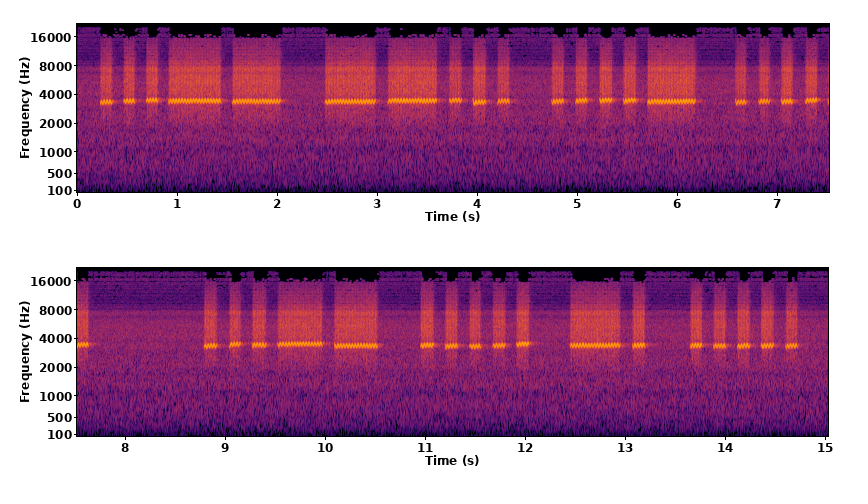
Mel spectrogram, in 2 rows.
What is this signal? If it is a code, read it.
Morse code (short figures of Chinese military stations), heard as a whistle, hand-sent with a straight key, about 10 wpm, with room echo. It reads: 3745 3595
